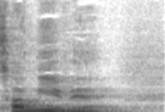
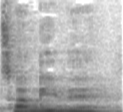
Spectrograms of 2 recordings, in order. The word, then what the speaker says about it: Tangive: Yeah, so my full name is Ratu Apolosa Tangive. So that's the correct pronunciation. The easiest way that I explain to people, you just say tongue as in your tongue, and then Ive, Tangive.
